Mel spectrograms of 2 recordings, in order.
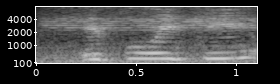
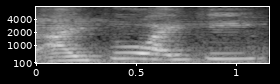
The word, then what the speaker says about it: Ipu Iki: Now the winds were again collected in Ipu Iki or Ipu Iki, whatever you want to pronounce, both the pronunciations are correct.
